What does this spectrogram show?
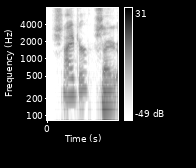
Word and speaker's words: Schneider: I know he had a lot of shit talking to do to Rob Schneider, and it's just am I saying that Rob Schneider? Schneider.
